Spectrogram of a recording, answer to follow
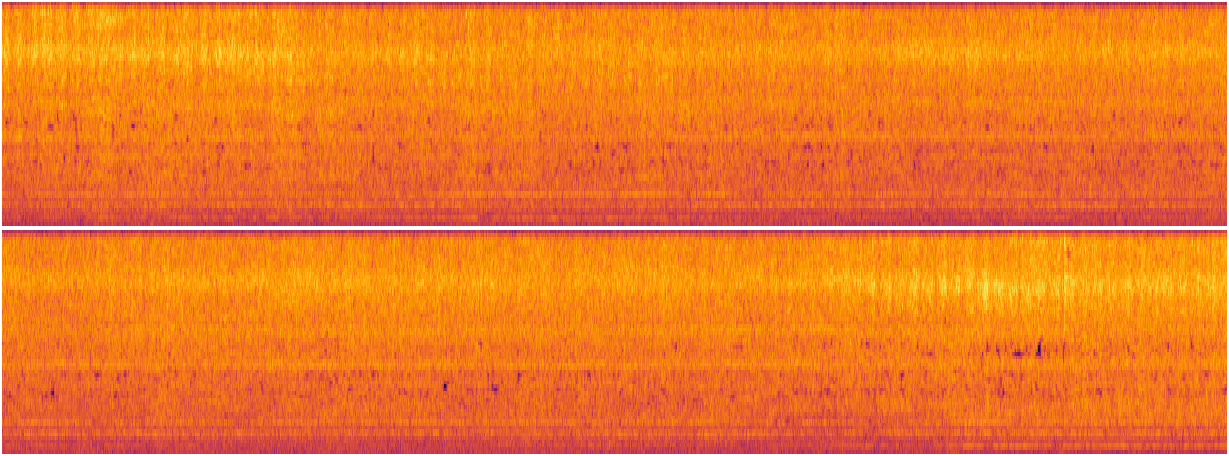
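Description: Homemade rotary drum sieve (trommel) running, its steel-mesh drum turned by an electric motor through a V-belt and large pulley: a steady mechanical hum with a few constant tones over a hiss, growing slightly louder near the end.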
